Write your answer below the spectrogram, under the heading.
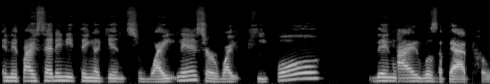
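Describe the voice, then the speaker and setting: A woman's very deep, low voice with a slight Colorado accent, at a moderate pace with lively intonation. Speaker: podcast co-host. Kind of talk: casual chat. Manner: careful enunciation.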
